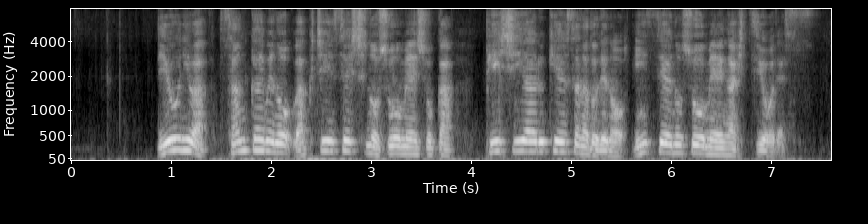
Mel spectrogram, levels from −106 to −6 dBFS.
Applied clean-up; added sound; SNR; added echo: neural separator model SepFormer DNS4.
